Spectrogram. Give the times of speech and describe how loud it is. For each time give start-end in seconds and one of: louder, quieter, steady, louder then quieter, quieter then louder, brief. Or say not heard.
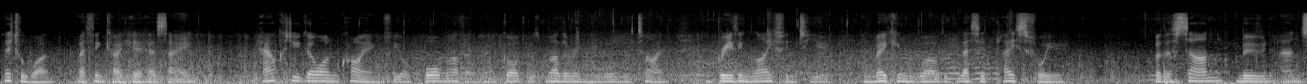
0.0-10.8 steady
11.6-13.0 brief.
